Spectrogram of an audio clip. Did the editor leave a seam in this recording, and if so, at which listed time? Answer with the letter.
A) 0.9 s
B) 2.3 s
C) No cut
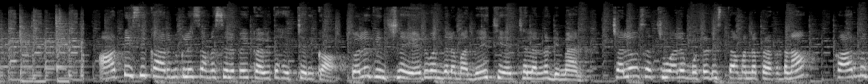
A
